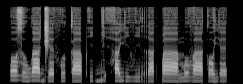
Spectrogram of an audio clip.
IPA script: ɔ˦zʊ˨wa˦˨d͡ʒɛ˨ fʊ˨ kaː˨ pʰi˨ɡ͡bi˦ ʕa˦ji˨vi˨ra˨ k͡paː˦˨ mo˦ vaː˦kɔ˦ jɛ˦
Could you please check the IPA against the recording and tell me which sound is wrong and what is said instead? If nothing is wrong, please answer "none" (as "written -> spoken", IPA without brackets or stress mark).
ʕ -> h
